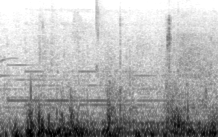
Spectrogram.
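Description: Wind buffeting an outdoor microphone, a heavy uneven rumble, with faint background music of held notes under it.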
